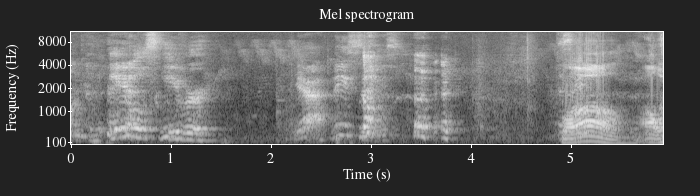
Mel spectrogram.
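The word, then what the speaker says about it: æbleskiver: Scrambled eggs and sausage links and these little round donuts that I don't know how to pronounce the name of. What do you call them? Edelskiever.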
